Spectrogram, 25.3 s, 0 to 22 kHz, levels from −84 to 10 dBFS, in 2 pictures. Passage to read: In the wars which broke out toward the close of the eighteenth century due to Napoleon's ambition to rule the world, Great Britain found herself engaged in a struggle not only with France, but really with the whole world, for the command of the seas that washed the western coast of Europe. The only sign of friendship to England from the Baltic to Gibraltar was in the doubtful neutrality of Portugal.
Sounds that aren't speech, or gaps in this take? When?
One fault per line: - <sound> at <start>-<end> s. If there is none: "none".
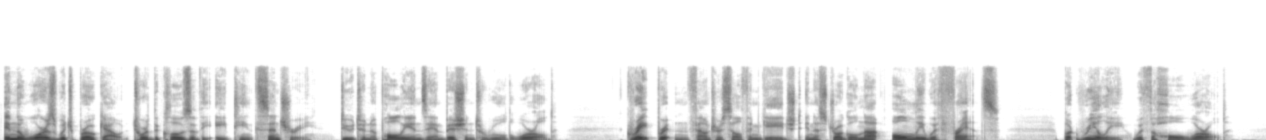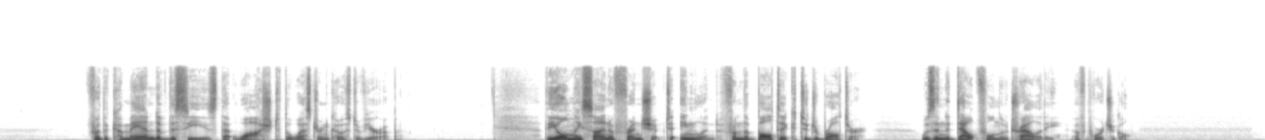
none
